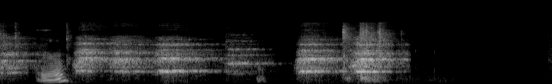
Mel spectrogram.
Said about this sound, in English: So I got the dogs in the background. Oh, jeez. we got a new puppy, 6 months. And he just wants to play.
